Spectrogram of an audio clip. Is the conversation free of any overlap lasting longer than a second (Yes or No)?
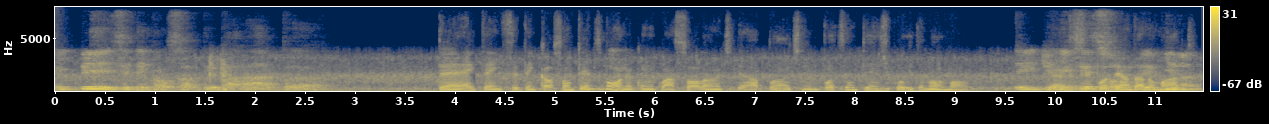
No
